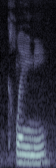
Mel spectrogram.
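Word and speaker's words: Kleene: 1956 uh Stephen uh clany that's how he likes to pronounce his name uh came up with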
